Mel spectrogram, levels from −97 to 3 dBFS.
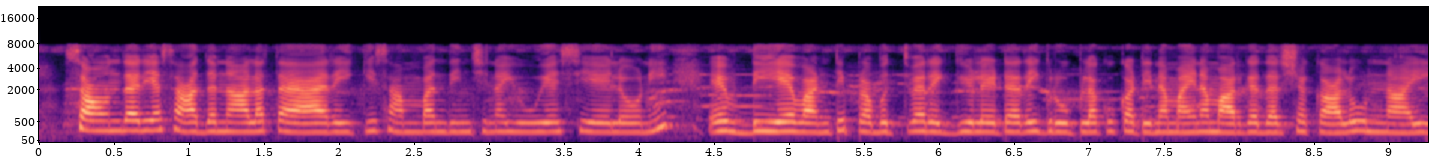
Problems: constant background noise, background conversations at intervals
